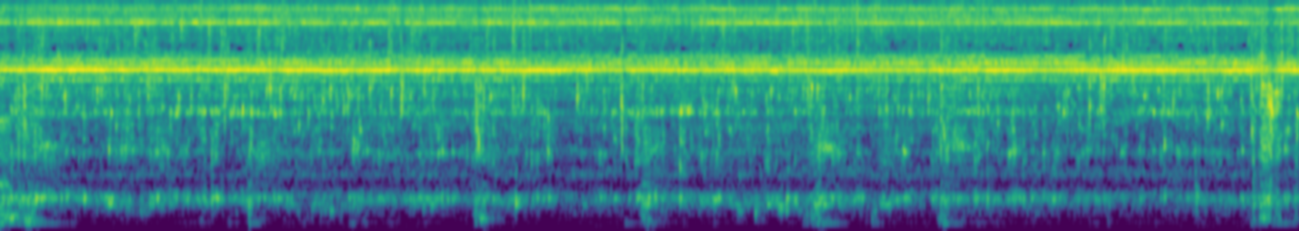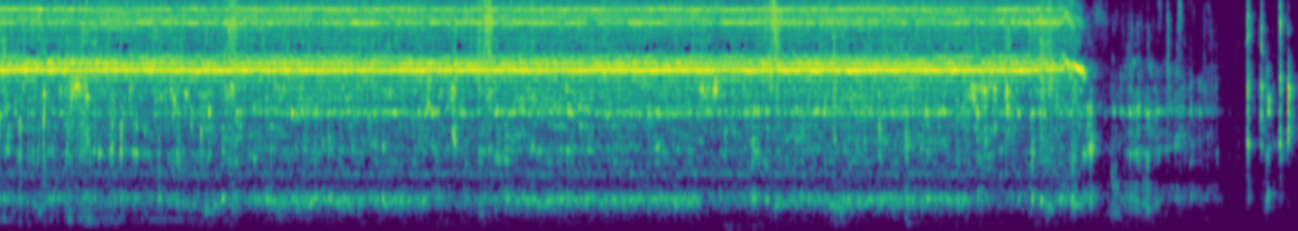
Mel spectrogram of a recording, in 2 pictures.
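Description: Tap water runs steadily into a sink while a face mask is rinsed off, a continuous close splashing stream with faint drips. The flow cuts off abruptly near the end.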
